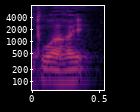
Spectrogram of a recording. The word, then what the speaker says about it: Tatuaje: le tas thouaré chrono ça s'écrit tattu âge ça se prononce à thouaré je le côté un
